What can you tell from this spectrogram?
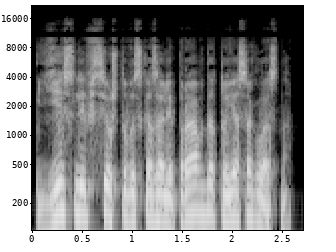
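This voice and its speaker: A man's voice: mid-range voice, fairly quick, slightly rough, no echo, clean studio sound. A man doing a stern female agency director. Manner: curt, demanding, strained to stay calm. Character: stern senior woman, health agency director.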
